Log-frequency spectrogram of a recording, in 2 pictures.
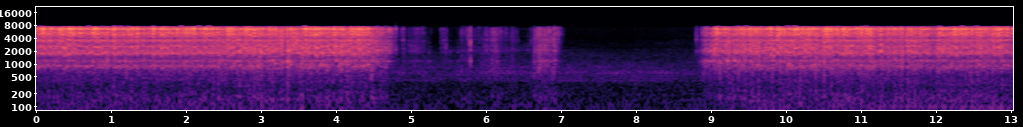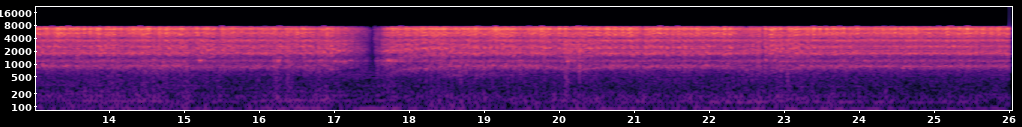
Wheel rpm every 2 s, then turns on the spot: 230, 220, 50, 10, 130, 230, 230, 220, 140, 220, 220, 220, 230.
4-6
